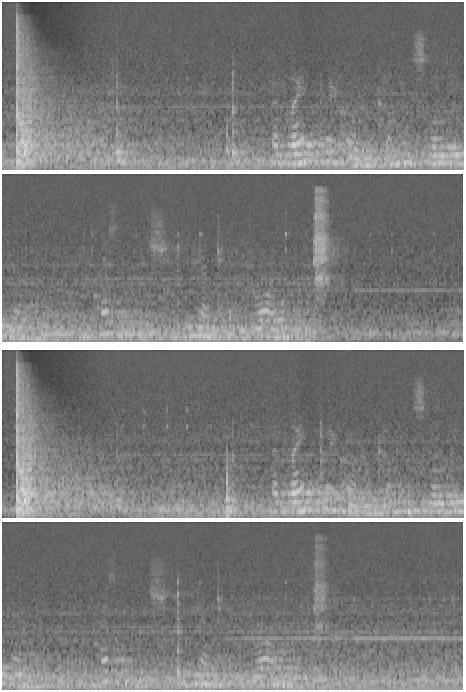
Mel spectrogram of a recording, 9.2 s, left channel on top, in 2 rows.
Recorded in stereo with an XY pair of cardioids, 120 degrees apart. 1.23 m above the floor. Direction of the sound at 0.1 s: 10° right.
